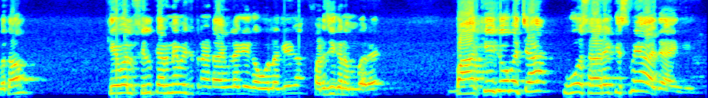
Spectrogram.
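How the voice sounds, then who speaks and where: A woman's voice: a little high, animated, normal speed, poor audio. A woman teaching an online Hindi exam-prep class, drilling vowel sounds aloud and quizzing her students with rhetorical questions, calling them 'beta'. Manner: addresses students affectionately as 'beta'. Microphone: recorded for mobile viewers.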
